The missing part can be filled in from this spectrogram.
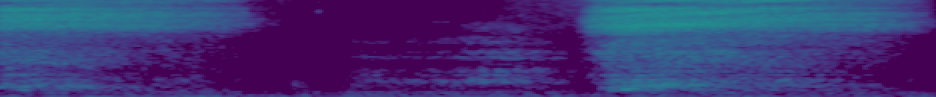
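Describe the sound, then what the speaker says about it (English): Tummo breath work as forceful, close breathing: one strong, hissing inhale or exhale, a quiet pause, then another loud rush of air, breathy and near the microphone. "So this time we're going to do our breath work in and out."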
